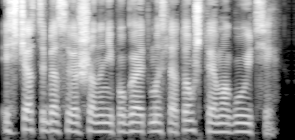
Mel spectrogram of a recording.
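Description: A woman reading an audiobook voices a young man who slowly and insistently justifies himself to his fiancée. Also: low-pitched, steady tone, dry recording, studio quality, close to an everyday voice. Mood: defensive.

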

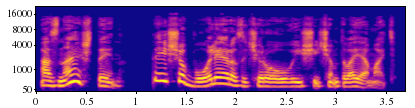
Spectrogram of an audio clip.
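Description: A scornful young witch from a fantasy audiobook, sneering and cold in a low, dry voice. A woman reader acts her out. Every line drips with contempt. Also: very animated, normal speed, no room sound. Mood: mocking. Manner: mocking, sneering.

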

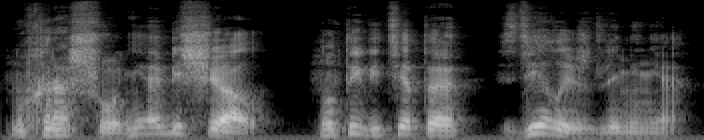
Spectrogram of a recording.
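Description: A man reading an audiobook voices a manipulative young woman who speaks in a cool, flat, matter-of-fact way. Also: medium pitch, moderate pace, vocal fry. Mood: quiet.

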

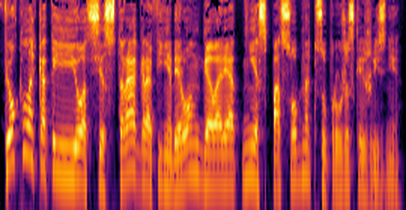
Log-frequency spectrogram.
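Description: A man's voice: mid-range voice, very animated, moderate pace, no room sound, clean studio sound, voice pushed up, lightly acted. A man voicing a sleepy, grumbling noblewoman, the field marshal's wife, in an audiobook. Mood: peevish. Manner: sleepy, peevish.

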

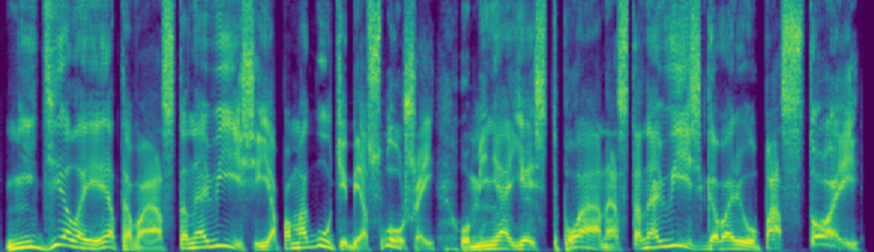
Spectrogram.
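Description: A man reading an audiobook voices a possessed young woman who shouts in the domineering voice of an old tyrant, in frantic commanding bursts. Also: medium pitch, wildly swooping pitch, measured pace, creaky, hardly any pauses, no echo, studio quality, voice pushed up, exaggerated voice.

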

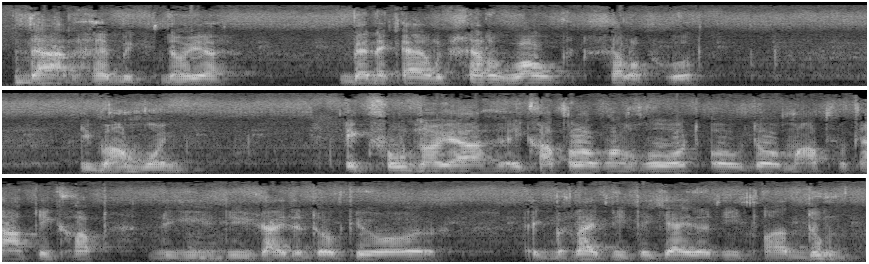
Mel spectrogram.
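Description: A man's voice, electronically distorted and pitch-shifted to keep him anonymous, sits fairly low. He talks hesitantly in a radio interview and keeps breaking off and starting sentences again. A faint hiss runs under the recording. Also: level tone. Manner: hesitant, halting, many restarts. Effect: voice distorted to disguise identity, pitch-shifted. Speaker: interviewee, former patient.

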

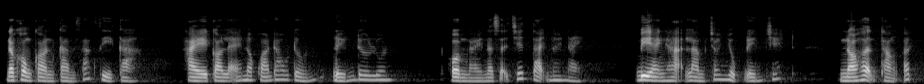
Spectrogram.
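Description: A woman storyteller narrating a dark folk tale in a steady, even voice. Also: on the low side, normal speed.

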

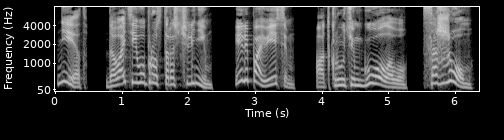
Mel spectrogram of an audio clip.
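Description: Женщина изображает робкого юного маньяка. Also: female voice, a little high, very animated, a little slow, dry recording, clean studio sound, pitched above the performer's own voice. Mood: eager. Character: timid young male serial killer.

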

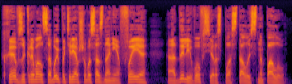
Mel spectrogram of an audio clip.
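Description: A man narrating a first-person fantasy audiobook in a steady, measured reading. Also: lowish voice, dry recording, clean studio sound. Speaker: audiobook reader.

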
